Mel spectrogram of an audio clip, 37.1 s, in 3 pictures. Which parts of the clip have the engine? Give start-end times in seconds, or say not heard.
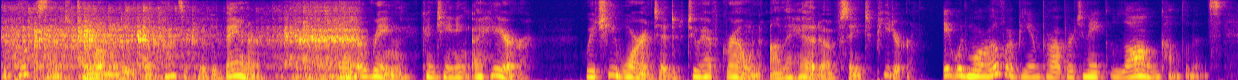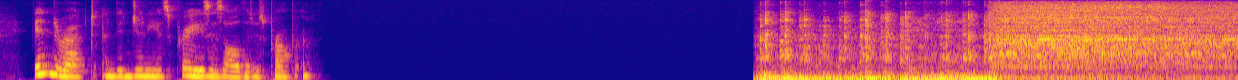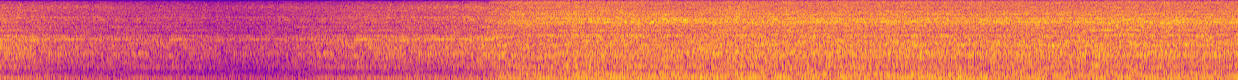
0.0-3.6, 19.9-37.0.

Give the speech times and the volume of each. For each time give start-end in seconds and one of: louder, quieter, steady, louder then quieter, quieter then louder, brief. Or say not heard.
0.0-15.6 steady.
